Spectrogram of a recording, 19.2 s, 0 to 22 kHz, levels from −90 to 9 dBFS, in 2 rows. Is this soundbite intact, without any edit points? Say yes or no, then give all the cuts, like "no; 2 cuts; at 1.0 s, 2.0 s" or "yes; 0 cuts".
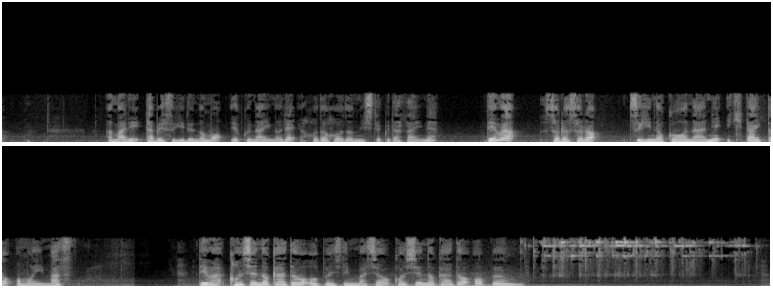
no; 1 cut; at 6.0 s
